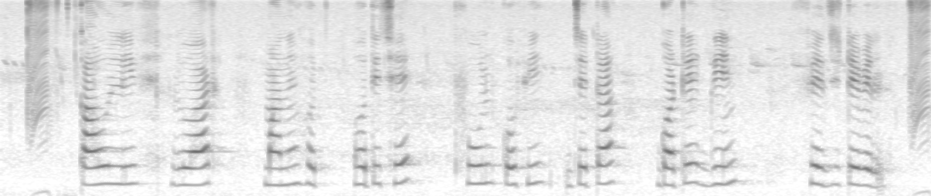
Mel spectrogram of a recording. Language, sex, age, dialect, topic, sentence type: Bengali, female, 18-24, Western, agriculture, statement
